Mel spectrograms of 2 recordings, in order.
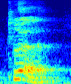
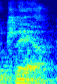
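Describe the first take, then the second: First: Imitated Scouse "Claire", vowel turned to "Clur"; Liverpool accent. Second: Said in the usual way. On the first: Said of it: "Liverpool accent". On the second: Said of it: "quick to correct her".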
